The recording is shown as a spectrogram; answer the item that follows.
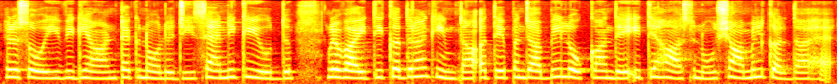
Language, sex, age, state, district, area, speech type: Punjabi, female, 18-30, Punjab, Patiala, rural, spontaneous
